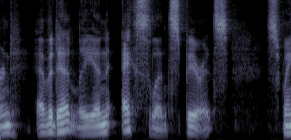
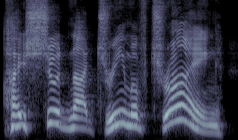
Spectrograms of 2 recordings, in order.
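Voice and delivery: slow, much higher, appalled banker; horrified refusal; 11 semitones higher, 5 dB louder, slower than usual. A narrator's reading. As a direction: recoil from the very idea. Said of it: "The banker recoiled in horror".

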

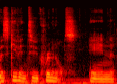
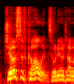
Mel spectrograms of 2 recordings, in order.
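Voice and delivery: hyped intro; 7 semitones higher, 12 dB louder, faster than usual. Acted.

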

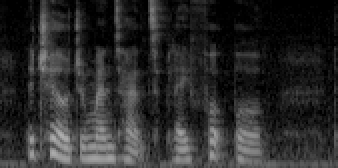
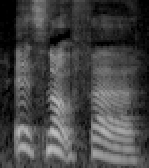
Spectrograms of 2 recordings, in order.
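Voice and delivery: louder storybook protest; mild shout; 3 semitones higher, 8 dB louder, slower than usual. A narrator's reading. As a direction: call it out as a mock team protest. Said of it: "the spiders on Scrabble's team shouted".

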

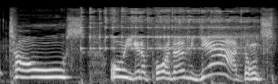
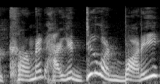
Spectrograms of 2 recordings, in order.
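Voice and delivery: ordinary delivery

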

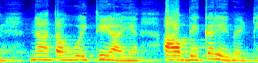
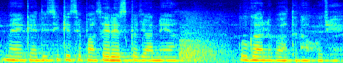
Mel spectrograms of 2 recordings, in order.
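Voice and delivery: hushed; 2 semitones lower, 8 dB quieter than usual. Acted. Wife whispers secret plan.

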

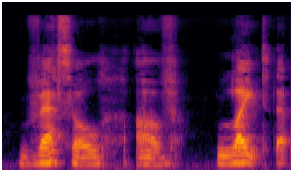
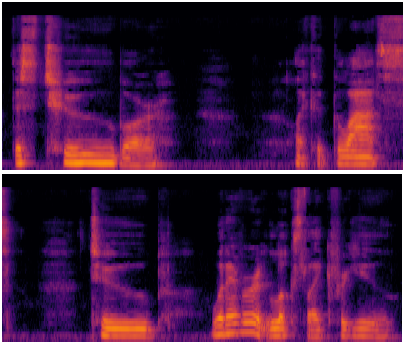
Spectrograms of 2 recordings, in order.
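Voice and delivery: guided meditation; 3 dB quieter than usual. Real, not acted. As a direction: guide them into stillness, unhurried.

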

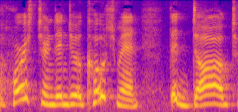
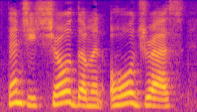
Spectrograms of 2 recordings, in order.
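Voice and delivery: plain reading voice

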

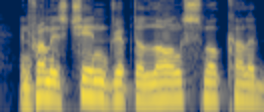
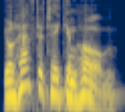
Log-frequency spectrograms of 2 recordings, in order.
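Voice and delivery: higher-pitched firm order; insistent; 6 semitones higher, 4 dB louder than usual. A narrator's reading. Nurse tells the horrified father what to do, insistent. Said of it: "insisted the nurse".

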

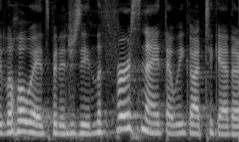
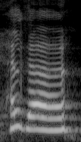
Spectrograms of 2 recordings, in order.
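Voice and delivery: Helga voice; 5 semitones higher, 4 dB louder, slower than usual. Pretend. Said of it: "I was Helga".

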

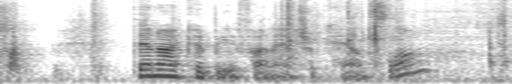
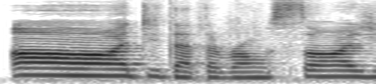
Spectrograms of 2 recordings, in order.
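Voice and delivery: louder, exasperated at her own mistake; oh no, wrong size, fed up with yourself; annoyed self-scold; 8 dB louder than usual. Real, not acted. Crafter scolding herself at her desk, exasperated and louder.

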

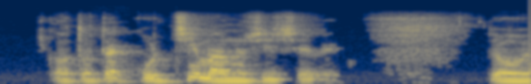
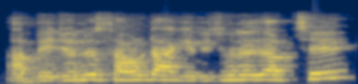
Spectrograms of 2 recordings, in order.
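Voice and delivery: loud and high over a bad line; raised voice; 6 semitones higher, 4 dB louder, faster than usual. Real, not acted. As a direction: project over the echo. Talking over echoing line.

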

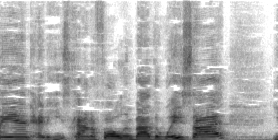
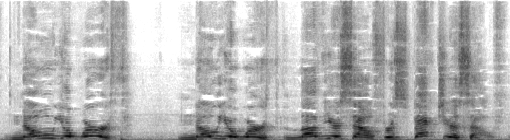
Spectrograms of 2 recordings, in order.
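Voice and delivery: slow; 3 semitones higher, slower than usual. Real, not acted. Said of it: "slow emphatic mantra".

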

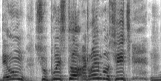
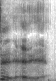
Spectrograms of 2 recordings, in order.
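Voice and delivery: ordinary talk, nothing marked

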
